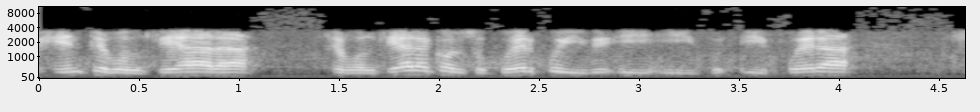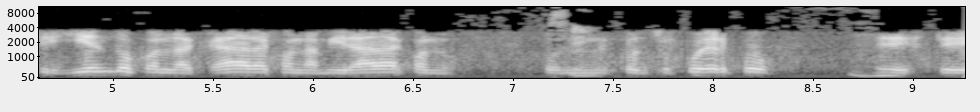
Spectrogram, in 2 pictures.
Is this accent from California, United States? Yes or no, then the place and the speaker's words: yes; Sacramento, California, United States; yo soy de Sacramento.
